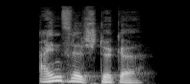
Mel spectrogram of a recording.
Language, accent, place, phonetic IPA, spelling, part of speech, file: German, Germany, Berlin, [ˈaɪ̯nt͡sl̩ˌʃtʏkə], Einzelstücke, noun, De-Einzelstücke.ogg
- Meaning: nominative/accusative/genitive plural of Einzelstück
